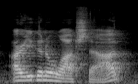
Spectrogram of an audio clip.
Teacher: The main stress in this phrase is on watch. So that's going to have a clear vowel. It's going to be longer than the rest.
